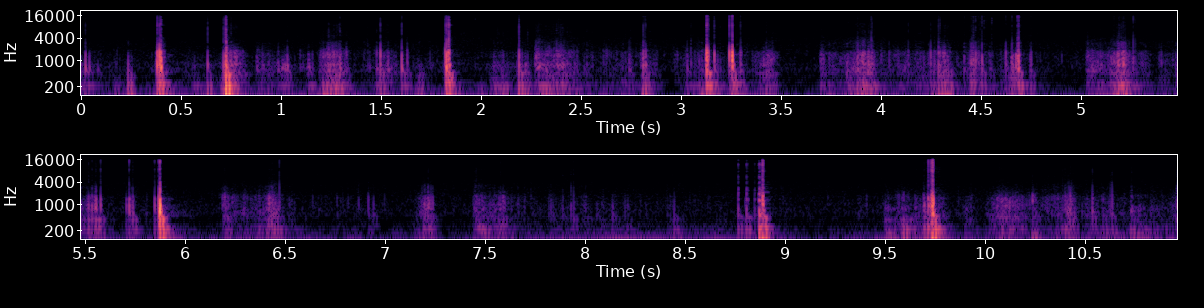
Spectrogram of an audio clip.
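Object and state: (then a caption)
Foam microphone windscreen. Metal tweezers, held in a hand with long red nails, scrape and pick along the surface of a large black foam windscreen covering a microphone. The sound is a close, muffled patter of soft scratching and rustling, weighted low, with scattered sharp clicks and pops. There is almost no ring after each touch.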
